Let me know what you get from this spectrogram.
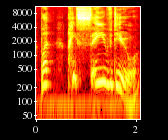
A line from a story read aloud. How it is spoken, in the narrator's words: I pleaded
